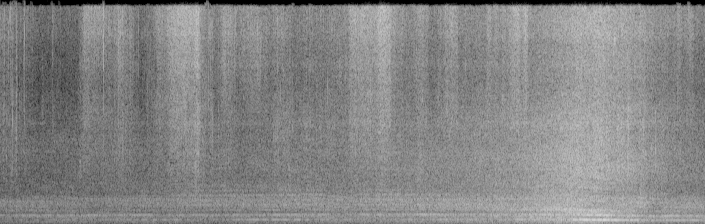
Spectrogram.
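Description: A motor vehicle approaching along the road and passing close by. Its steady hum grows louder over several seconds, peaks about seven and a half seconds in, and drops slightly in pitch as it goes past.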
